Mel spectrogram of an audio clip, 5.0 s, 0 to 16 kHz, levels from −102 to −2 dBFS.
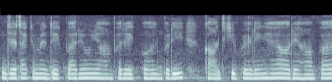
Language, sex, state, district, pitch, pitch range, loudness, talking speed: Hindi, female, Punjab, Kapurthala, 195 Hz, 190-200 Hz, -17 LUFS, 230 wpm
